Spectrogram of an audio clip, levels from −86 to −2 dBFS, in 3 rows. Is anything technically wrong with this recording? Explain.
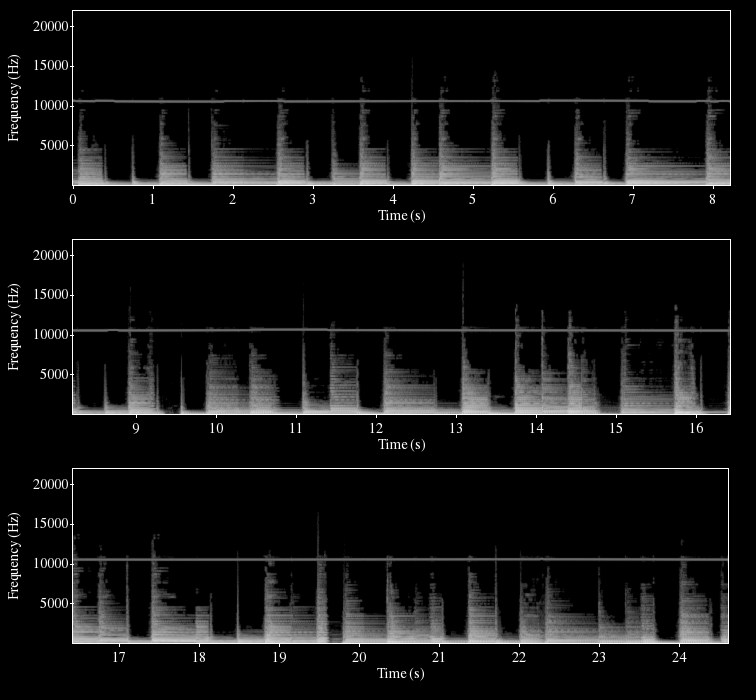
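Yes. A switching supply whistle runs through the whole music clip: a faint high tone wandering between about 10.56 and 10.70 kHz, well below the music. A power converter switching in an audible burst mode or beating with another is leaking into the audio path, and its pitch shifts as the load changes.

There is also damaged data in a compressed stream, heard as brief chirps or blips at 2.13 s, 10.28 s, 17.96 to 17.98 s and 20.05 to 20.07 s. Corrupted bytes make the decoder misread frames and lose sync, so it skips ahead to the next valid frame header, leaving a short glitch.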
